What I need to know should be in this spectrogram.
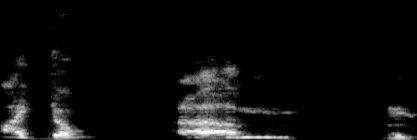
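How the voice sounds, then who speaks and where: Man, very raspy, extremely animated intonation, halting, incredulous, casual comedic read-along. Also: mid-range voice, highs cut off. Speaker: reader on a bad fanfiction show.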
